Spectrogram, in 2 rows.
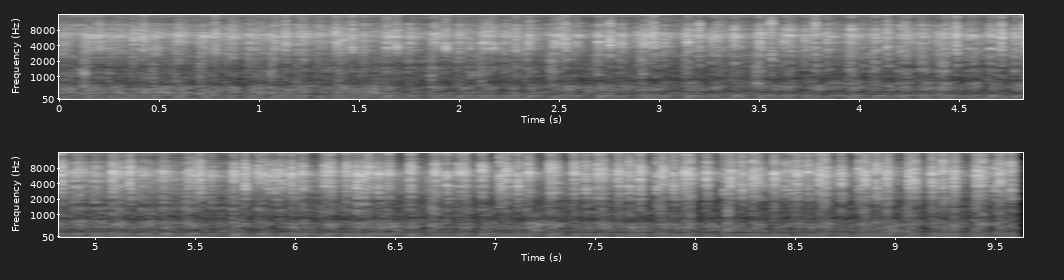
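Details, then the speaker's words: Honda CB550 Supersport cafe racer, cold engine, one carburettor choke on: busy but steady cold idle, even exhaust beat, light valve ticking, no knocks; healthy four-cylinder. "This is a cold engine. I'm going to turn at least one of the chokes on, and let's start it up. It's a bit cold right now."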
